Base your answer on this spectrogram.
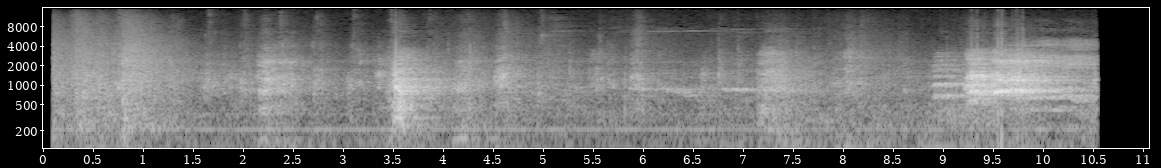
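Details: Dogs at The Barking Lot, recorded 4-6-15, give loud harsh barks at irregular intervals over eleven seconds, ending in a long noisy burst of barking, with a steady low hum underneath.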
